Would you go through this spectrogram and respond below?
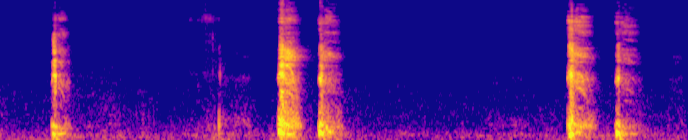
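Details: Simulated (acted) coughing by a woman playing a girlfriend with cough and fever: five short harsh coughs, mostly in pairs, plus a faint throat sound, in a quiet room.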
